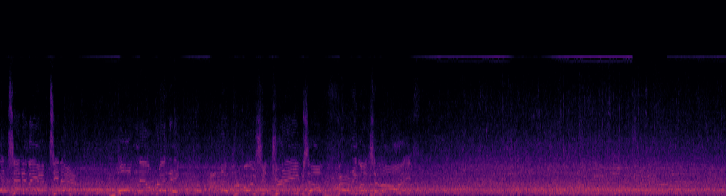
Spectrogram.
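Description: Football stadium crowd: many fans shouting and singing at once over a steady roar, with a few sharp knocks.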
